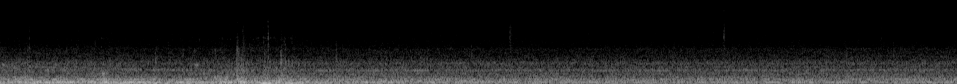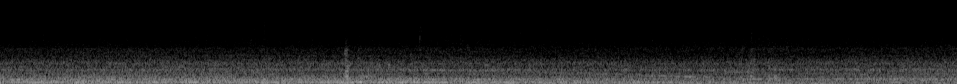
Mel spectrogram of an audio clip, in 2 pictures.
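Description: A car engine hums steadily from inside the cabin as the car drives.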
